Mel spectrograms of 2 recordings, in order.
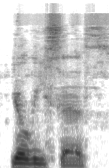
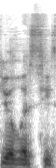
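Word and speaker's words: Ulysses: pronounced as Yukier is pronounced as um Ulysis, which which eventually my mom corrected me after production. She was like, it's Ulyses by the way.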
